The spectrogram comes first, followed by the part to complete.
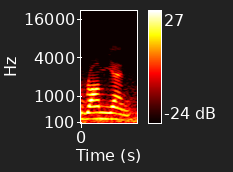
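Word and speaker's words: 라면: as the correct pronunciation unless you're Korean and then you would actually say it wrong young or ramyun with a wife sound in there also if you're having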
